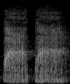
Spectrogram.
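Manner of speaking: unvoiced mock striking sound; rock strike sound. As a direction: puff out two strikes on the rock. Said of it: "It's probably the sound it made".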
